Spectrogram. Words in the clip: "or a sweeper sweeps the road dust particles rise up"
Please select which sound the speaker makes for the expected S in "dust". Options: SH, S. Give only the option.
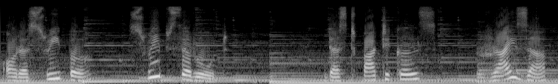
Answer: S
